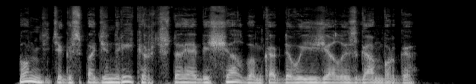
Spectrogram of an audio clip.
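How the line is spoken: Calm question after tears. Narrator (Russian): Он вытер рукой слезы и спокойно спросил

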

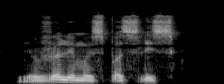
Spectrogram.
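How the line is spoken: Barely audible question. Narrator (Russian): Едва слышно спросил муфта

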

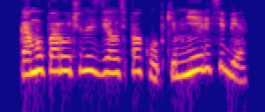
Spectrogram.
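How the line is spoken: Plain. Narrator (Russian): спросила

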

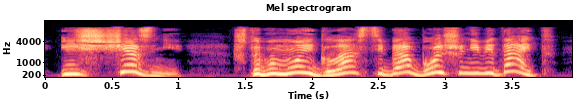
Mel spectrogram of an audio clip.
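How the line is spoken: Shouting. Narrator (Russian): закричал он

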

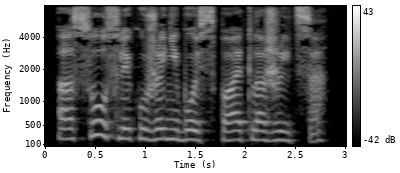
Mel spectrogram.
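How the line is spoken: Grumbling. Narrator (Russian): ворчал Хома

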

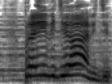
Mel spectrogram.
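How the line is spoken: Crowd shouting. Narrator (Russian): кричали одни

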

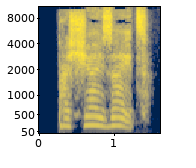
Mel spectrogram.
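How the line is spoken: Small trembling voice. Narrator (Russian): сказал он дрожащим голоском

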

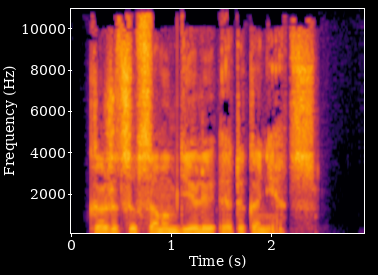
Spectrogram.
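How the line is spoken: Calm voice. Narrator (Russian): Майор проговорил своим спокойным голосом

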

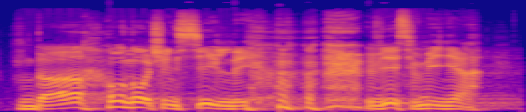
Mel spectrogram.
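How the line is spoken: Laughing. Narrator (Russian): Зевс засмеялся и сказал

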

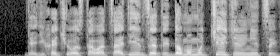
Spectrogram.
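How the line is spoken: Sobbing. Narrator (Russian): всхлипывал он

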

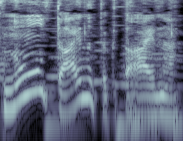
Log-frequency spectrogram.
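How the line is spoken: Plain. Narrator (Russian): сказал папа

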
